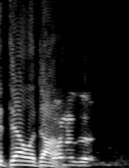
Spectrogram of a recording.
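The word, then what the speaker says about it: Delle Donne: So the American team, Sue Bird, Donna Taurasi, Belldonna, WNBA most valuable player in the last 2 years. – Yeah, Elena Delladonna.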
